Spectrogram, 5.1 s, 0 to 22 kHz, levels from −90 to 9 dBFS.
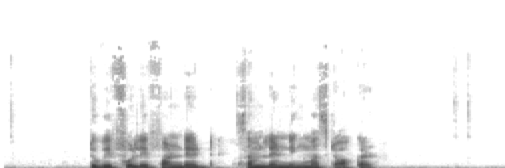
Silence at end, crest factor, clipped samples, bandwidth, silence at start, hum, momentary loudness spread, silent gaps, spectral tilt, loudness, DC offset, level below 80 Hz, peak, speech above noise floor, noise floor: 1.3 s; 20 dB; under 0.1%; 14 kHz; 0.9 s; none; 9 LU; none; -7.5 dB/octave; -22 LUFS; under 0.1%; -52 dBFS; -4 dBFS; 39 dB; -61 dBFS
